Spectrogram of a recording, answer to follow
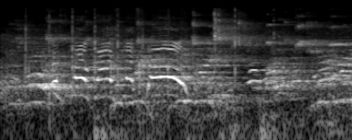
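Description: Basketball bouncing on a gym's hardwood floor during play, with several short, high-pitched shouts and calls from players and spectators, echoing in the large hall.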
